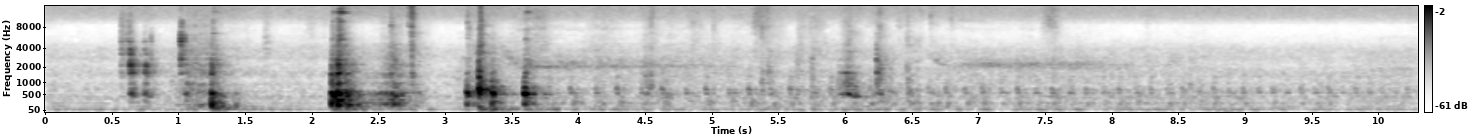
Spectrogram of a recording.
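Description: Hand tools and a light fixture housing being handled on a wooden table: a run of short knocks and clicks in the first four seconds, the loudest just after two seconds, and one more about six seconds in.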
